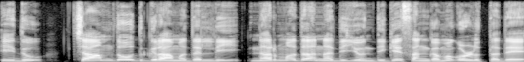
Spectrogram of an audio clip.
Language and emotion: Kannada, neutral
